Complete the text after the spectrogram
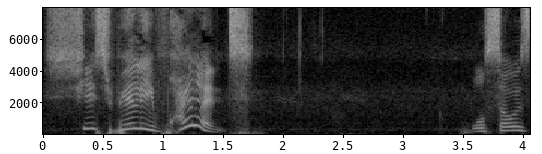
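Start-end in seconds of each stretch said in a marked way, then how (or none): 0.0-1.8 high, slow puppet complaint. Acted. Hand puppet complains about Alice, slow high voice. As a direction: drag it out sulkily.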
